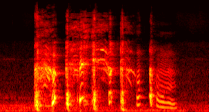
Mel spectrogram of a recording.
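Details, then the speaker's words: Hacking cough from a person feeling miserable with nose blowing and sneezing, with smoke reported outside: a quick run of about six dry, harsh coughs ending in a drawn-out voiced groan. "i can't put the cap on i don't want to lose it i'll do some coughing oh my god"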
